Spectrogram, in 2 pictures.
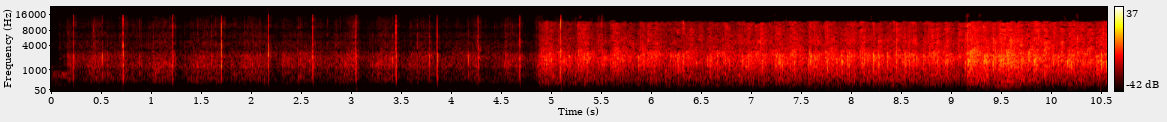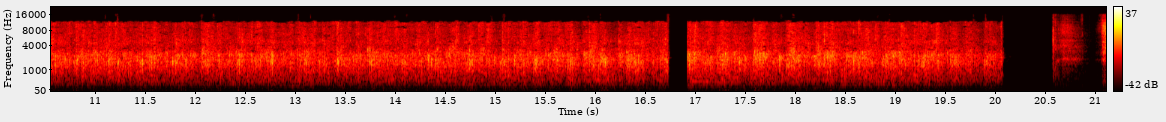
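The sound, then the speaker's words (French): Scattered individual claps build within a few seconds into loud, sustained applause from a large standing crowd giving a minute of applause to citizens, a dense steady roar of clapping that continues with brief breaks near the end. “Je vous demande de vous lever et de leur faire une minute d'applaudissements.”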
